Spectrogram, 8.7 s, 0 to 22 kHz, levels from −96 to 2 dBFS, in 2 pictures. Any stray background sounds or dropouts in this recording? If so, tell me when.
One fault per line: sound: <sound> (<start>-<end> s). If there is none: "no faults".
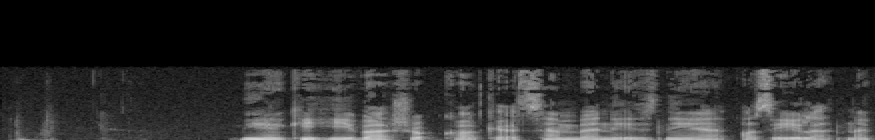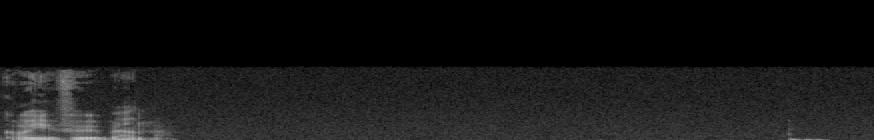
no faults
